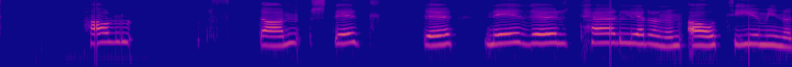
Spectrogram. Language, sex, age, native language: Icelandic, female, 12, Icelandic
